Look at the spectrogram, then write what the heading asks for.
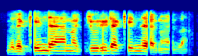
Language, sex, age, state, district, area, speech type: Odia, male, 18-30, Odisha, Bargarh, urban, conversation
